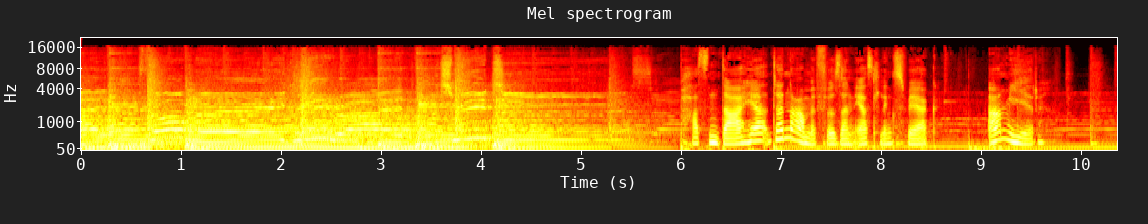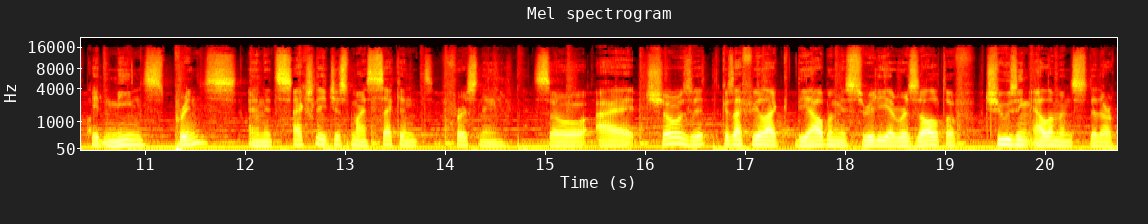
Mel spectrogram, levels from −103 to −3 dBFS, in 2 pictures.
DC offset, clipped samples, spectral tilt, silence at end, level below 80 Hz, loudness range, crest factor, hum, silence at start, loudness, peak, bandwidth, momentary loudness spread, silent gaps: under 0.1%; under 0.1%; -5.5 dB/octave; 0 s; -28 dBFS; 6 LU; 16 dB; none; 0 s; -18 LUFS; 0 dBFS; 16.5 kHz; 13 LU; none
